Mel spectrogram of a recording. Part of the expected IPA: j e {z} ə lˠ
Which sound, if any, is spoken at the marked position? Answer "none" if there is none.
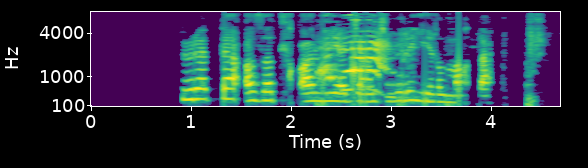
ʁ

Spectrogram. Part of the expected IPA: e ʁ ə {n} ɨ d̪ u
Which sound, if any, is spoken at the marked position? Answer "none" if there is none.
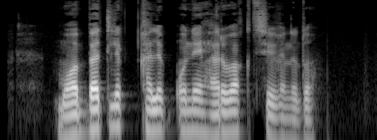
n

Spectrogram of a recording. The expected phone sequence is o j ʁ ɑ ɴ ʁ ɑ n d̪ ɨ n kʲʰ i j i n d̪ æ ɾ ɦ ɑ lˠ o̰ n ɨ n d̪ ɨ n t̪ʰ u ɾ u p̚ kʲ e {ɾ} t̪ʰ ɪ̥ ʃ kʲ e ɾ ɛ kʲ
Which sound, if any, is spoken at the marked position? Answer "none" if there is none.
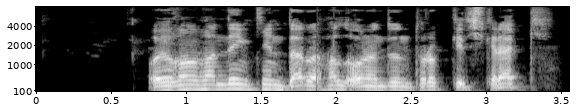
none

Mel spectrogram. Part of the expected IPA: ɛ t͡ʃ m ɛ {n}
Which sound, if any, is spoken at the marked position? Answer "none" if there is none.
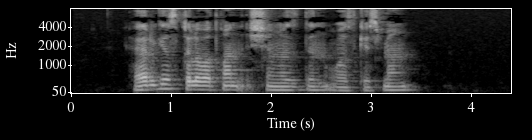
ŋ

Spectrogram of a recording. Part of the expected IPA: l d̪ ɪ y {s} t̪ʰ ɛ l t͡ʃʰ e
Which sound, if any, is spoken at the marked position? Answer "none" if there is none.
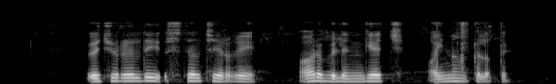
s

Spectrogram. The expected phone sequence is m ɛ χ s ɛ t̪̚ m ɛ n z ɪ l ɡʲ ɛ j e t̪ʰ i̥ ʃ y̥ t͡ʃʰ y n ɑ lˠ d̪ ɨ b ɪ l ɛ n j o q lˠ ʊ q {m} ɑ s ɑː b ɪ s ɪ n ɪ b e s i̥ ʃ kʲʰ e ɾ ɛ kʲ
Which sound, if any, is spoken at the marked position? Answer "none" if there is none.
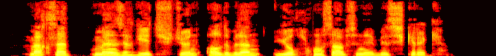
m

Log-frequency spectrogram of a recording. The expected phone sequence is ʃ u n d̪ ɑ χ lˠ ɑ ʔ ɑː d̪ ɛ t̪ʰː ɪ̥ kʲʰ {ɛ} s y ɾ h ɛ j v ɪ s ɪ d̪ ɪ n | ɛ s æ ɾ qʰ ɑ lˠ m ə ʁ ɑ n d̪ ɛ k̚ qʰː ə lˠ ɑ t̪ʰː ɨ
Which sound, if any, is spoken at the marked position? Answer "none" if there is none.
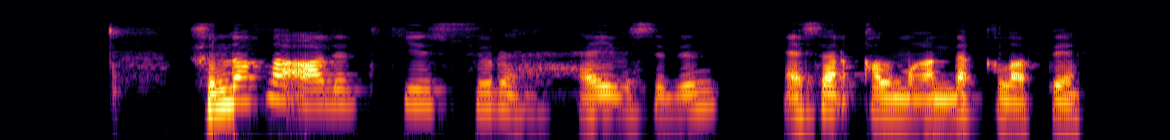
i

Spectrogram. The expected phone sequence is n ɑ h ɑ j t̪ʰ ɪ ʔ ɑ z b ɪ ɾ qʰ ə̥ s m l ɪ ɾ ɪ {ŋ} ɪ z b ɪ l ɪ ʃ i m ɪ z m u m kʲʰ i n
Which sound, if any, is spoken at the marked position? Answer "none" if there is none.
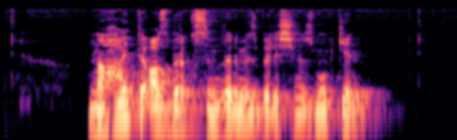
m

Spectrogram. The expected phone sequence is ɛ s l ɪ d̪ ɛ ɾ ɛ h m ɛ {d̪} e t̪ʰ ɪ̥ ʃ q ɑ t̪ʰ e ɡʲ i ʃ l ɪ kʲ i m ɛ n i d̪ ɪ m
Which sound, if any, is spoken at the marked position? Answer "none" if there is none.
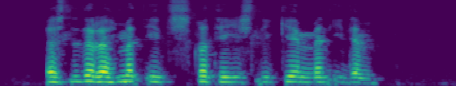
t̪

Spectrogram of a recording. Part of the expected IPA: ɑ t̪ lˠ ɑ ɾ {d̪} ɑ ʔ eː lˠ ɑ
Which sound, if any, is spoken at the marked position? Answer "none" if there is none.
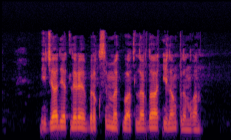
d̪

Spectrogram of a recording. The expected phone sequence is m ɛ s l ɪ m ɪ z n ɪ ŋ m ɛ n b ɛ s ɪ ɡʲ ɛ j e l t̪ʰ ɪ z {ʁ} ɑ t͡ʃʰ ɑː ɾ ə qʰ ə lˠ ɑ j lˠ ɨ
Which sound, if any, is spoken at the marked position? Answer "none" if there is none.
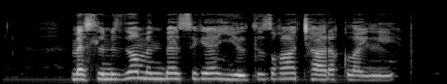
ʁ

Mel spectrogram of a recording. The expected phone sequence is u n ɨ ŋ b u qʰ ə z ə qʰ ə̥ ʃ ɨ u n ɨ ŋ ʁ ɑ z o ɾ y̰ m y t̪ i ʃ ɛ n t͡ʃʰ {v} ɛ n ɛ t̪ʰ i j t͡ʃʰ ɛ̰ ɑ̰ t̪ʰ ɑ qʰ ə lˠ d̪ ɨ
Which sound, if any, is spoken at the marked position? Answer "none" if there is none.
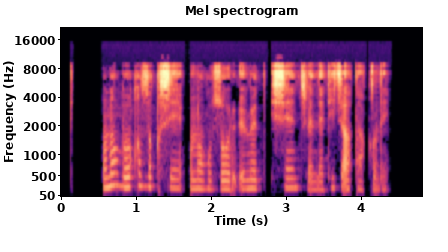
v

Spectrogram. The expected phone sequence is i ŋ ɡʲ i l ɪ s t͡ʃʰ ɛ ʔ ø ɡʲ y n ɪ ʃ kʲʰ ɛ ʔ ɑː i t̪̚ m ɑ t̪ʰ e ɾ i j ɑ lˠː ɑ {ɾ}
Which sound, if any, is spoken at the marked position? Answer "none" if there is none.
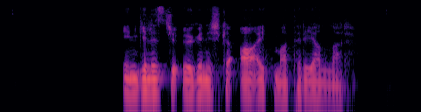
ɾ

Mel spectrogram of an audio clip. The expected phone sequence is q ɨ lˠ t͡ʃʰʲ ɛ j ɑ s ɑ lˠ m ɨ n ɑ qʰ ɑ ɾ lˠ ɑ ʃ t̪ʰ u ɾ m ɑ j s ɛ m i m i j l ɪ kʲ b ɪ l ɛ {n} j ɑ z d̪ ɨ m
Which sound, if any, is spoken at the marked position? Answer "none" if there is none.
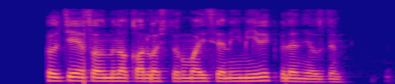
n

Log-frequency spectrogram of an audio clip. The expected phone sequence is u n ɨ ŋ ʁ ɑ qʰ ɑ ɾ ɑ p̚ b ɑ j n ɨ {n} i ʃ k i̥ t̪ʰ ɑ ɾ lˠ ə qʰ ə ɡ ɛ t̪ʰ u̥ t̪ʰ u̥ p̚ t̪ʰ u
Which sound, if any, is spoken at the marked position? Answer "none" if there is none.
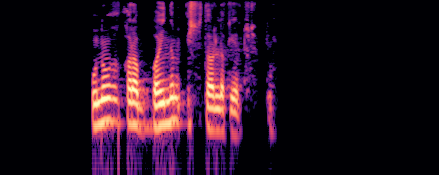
ŋ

